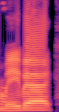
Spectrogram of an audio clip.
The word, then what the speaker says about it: Maybach: Is that how you say it? Maybach? Yeah. She's in a Maybach.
